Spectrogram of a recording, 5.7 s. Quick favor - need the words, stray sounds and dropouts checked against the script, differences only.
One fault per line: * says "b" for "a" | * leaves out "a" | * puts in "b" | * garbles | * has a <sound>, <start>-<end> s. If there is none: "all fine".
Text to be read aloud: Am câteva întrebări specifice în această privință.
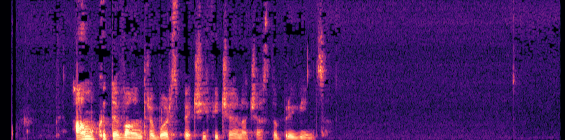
all fine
